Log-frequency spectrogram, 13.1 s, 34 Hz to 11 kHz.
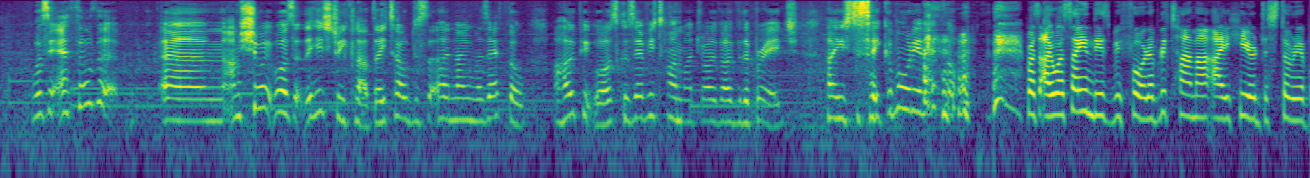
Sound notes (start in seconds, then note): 9.2 they laugh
